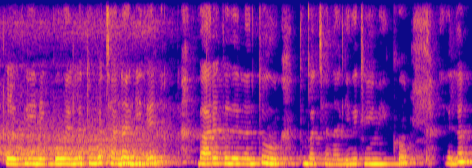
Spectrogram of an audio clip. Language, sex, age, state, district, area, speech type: Kannada, female, 30-45, Karnataka, Hassan, urban, spontaneous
